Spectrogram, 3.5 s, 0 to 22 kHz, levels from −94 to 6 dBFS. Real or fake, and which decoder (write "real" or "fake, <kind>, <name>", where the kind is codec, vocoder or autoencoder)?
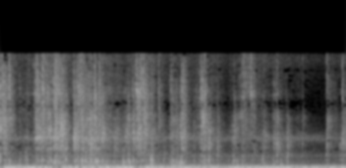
real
